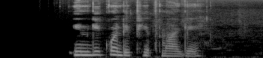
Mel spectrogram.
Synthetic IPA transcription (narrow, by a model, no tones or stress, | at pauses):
inɡɪkwondet̪ʰjet̪maɡɪ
